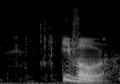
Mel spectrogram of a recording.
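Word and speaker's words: eval: evil us in zoomit evil and please pronounce it the same way as evil it is the proper way to pronounce it evil so evil is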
